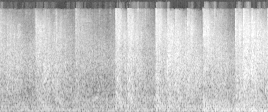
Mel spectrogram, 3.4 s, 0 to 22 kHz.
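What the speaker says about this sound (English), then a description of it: "Panzerwerfer barrage. That seems like going to be a deadly barrage." A Panzerwerfer rocket barrage in the video game Company of Heroes 2, a continuous roar of overlapping booms and crackling explosions with no pauses.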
